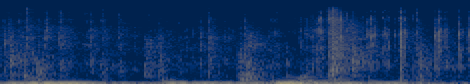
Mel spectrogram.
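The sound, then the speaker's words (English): Rapid clicking of keys on a computer keyboard as someone types in a Word document, a steady run of crisp taps with slight irregular rhythm and no voices, over a low background rumble. “then I share it on Facebook and then I'm typing”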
